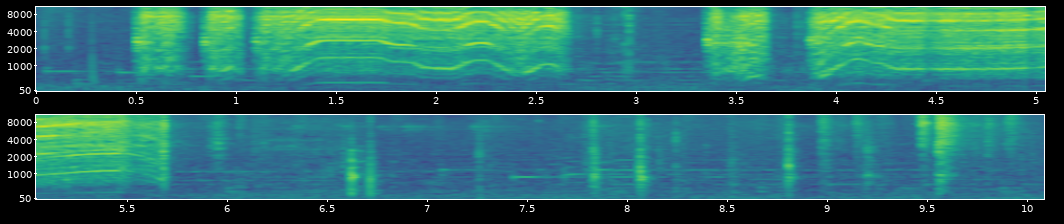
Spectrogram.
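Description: A cordless drill whines loudly in bursts, pitch bending as it bites into the hard steel of a transformer, then stops, leaving faint clicks and handling noises.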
